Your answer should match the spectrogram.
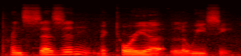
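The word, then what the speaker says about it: Prinzessin Victoria Luise: Alantha says the plane I'm flying is named the Princesian Victoria Luis, pronounced Princesin Victoria Luisi.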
